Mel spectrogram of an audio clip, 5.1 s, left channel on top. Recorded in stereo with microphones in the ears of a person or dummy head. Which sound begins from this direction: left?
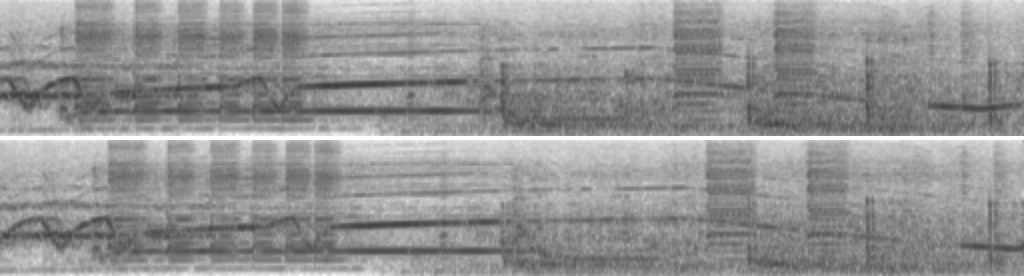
Footsteps, at 2.5 s.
